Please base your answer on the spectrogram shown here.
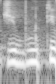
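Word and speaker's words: Djibouti: है ठीक है इसमें जिबूती में क्या जे जो होता है ना वो साइलेंट होता है ठीक है इसको जिबूती बोलते हैं तो सोमालिया एरिट्रिया इथियोपिया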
